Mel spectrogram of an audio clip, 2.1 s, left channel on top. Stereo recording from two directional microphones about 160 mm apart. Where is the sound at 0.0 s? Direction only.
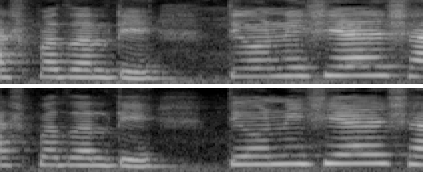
25° right (ahead or behind).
